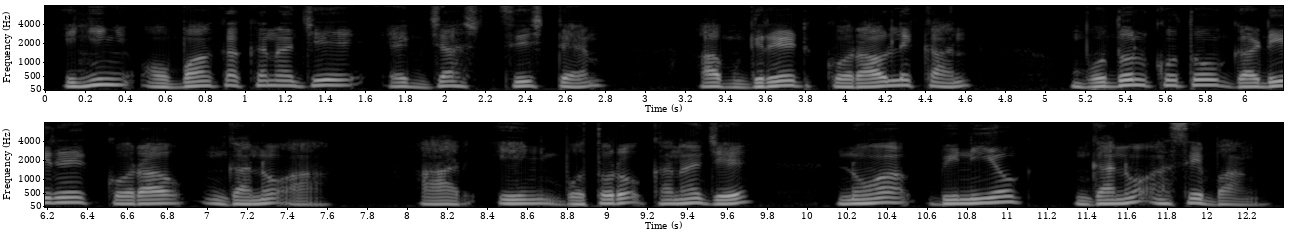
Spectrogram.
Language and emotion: Santali, fearful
